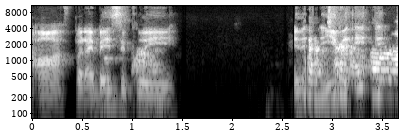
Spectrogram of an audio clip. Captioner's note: murmurs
